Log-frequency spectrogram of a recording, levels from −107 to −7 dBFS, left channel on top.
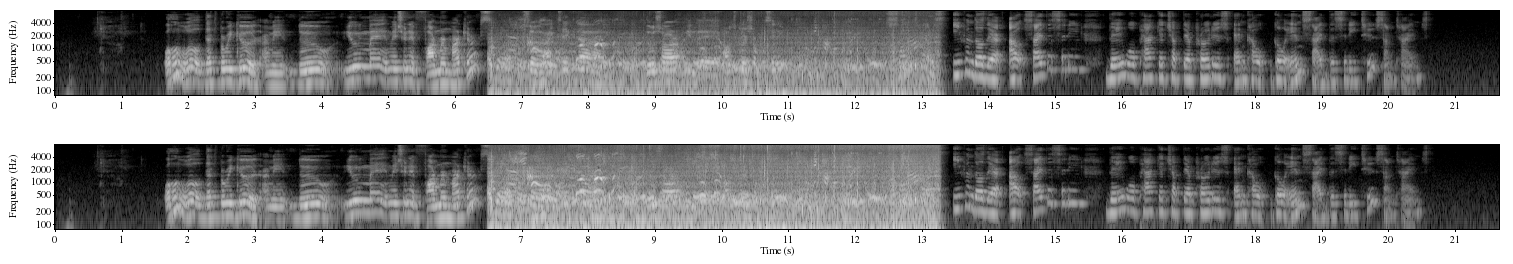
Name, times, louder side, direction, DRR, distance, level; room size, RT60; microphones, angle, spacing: voice 1, 1.6-6.5 6.9-8.4 8.8-11.1, left 1 dB, 75° left, 1.9 m, -37 dB
sound 1, 6.5-13.3, right 5 dB, 65° right, 0.4 m, -31 dB
voice 2, 12.5-20.6, left 2 dB, 20° left, 0.8 m, -45 dB
8.9 x 5.5 x 4.8 m
head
